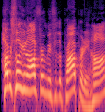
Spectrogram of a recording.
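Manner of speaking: fast, aggressive, loud. Describing calls asking owners about selling property, imitating a fast aggressive seller. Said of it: "they say it fast and really aggressively".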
